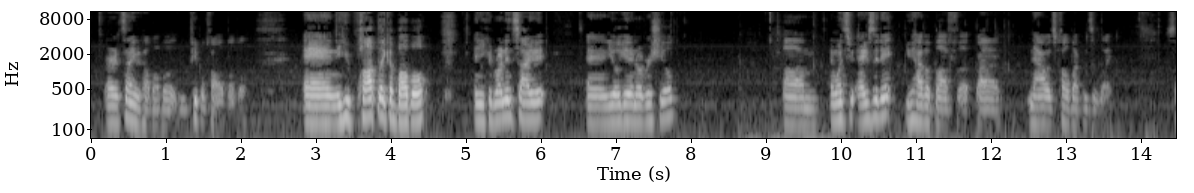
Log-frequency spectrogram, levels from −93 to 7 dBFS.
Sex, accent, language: male, American, English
